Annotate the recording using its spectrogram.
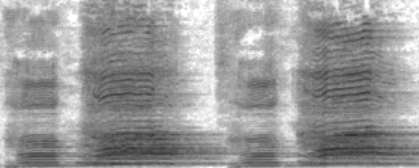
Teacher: ہاں حلق کے نیچے والے حصے سے ادا ہوتا ہے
